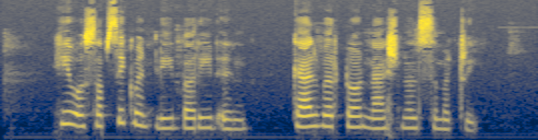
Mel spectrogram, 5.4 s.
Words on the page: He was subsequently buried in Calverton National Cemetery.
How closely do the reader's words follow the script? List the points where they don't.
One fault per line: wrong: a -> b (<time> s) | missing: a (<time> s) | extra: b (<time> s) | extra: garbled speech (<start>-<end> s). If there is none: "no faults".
no faults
